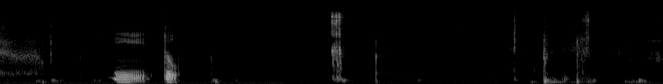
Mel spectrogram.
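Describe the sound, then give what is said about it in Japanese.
A camera shutter takes a photo with a few short, crisp mechanical clicks and rustling bursts separated by quiet gaps. A soft voice murmurs near the end. “撮っちゃいますね。よいしょっと。ちょっと待ってね。じゃあ、写真撮っちゃいますね。”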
